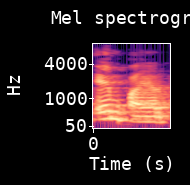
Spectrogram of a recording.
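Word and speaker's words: empire: इन दोनों में डिफरेंस है, इन दोनों के प्रोनाउंसिएशन में, साउंड में थोड़ा सा डिफरेंट है।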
